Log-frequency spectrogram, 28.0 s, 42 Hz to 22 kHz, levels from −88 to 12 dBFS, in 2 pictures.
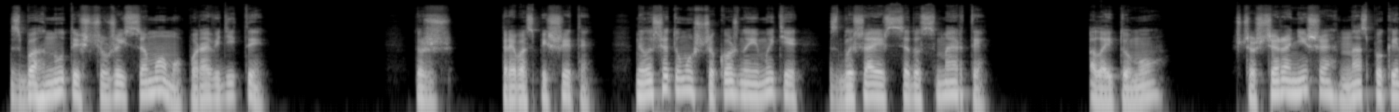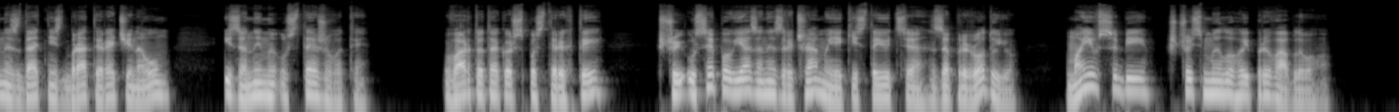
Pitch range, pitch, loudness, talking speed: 85-115 Hz, 100 Hz, -16 LUFS, 120 wpm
